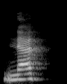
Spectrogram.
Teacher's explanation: For fatha open your jaws and then attach with ta. Ta will get sifa of shidda. There's no flow of sound.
